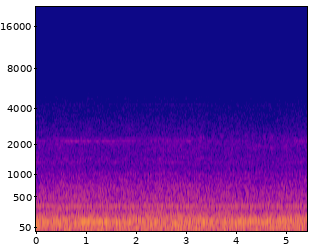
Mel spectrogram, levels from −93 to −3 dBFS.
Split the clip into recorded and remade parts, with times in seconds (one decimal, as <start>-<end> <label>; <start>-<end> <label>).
0.0-0.7 recorded; 0.7-1.1 remade; 1.1-4.3 recorded; 4.3-5.4 remade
